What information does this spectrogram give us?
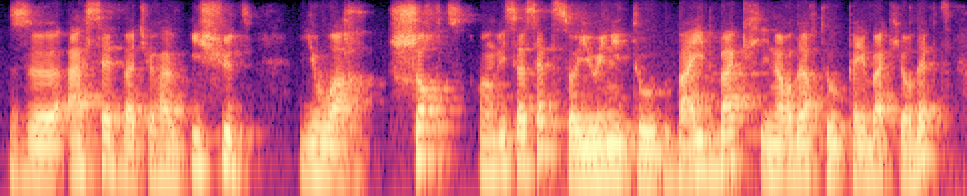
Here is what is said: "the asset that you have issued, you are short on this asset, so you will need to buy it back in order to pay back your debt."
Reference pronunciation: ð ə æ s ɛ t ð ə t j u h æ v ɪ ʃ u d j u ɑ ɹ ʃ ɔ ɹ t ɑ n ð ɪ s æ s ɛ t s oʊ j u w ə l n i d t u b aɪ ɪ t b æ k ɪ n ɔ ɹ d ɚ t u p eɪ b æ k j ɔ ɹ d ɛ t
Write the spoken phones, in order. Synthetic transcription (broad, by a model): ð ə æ s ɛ t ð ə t j u h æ v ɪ ʃ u d j u ɑ ɹ ʃ ɔ ɹ t ɑ n ð ɪ s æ s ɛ t s oʊ j u w ə l n i d t u b aɪ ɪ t b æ k ɪ n ɔ ɹ d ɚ t u p eɪ b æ k j ɔ ɹ d ɛ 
